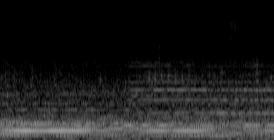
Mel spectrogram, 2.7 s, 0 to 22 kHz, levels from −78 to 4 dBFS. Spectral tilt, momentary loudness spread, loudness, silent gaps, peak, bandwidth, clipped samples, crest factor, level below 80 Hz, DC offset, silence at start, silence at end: -7.5 dB/octave; 7 LU; -38 LUFS; none; -26 dBFS; 16 kHz; under 0.1%; 12 dB; -60 dBFS; under 0.1%; 0 s; 0 s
